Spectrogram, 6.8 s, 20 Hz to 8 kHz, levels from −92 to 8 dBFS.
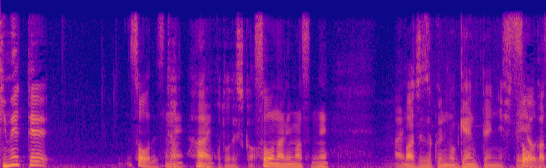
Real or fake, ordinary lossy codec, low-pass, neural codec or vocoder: real; none; 7.2 kHz; none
